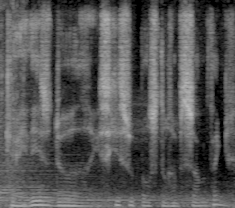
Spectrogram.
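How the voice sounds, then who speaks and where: A male streamer gives off-the-cuff commentary while playing a game. His voice is mid-pitched with noticeable fry, and he takes his time between thoughts. He thinks aloud, swears casually and expects the worst, all over very loud game music. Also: steady tone, unhurried. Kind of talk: live gameplay commentary, casual muttering. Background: loud video game music and sound.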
